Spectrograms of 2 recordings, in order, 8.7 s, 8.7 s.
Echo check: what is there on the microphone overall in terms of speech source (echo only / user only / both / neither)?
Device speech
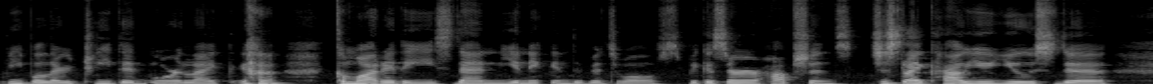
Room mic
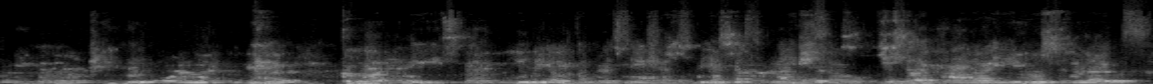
both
